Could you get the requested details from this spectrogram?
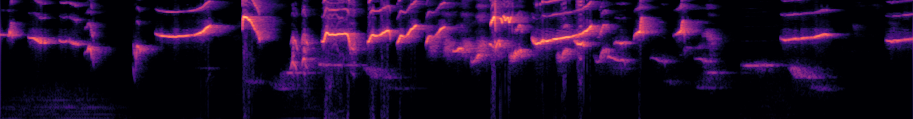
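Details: Oriental magpie-robin in an agitated, provocative singing bout aimed at rousing others to reply and fight, clear whistled notes mixed with scratchy chatters and quick rising slurs, a few soft whistles trailing off.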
